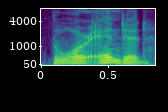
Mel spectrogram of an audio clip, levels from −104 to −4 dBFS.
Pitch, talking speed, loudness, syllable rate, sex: 110 Hz, 210 wpm, -16 LUFS, 5.8 syllables/s, male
